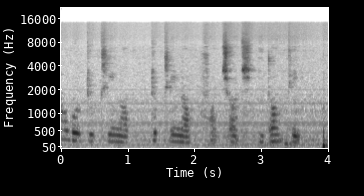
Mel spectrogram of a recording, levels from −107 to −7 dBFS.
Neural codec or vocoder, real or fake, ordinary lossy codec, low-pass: none; real; none; 14.4 kHz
